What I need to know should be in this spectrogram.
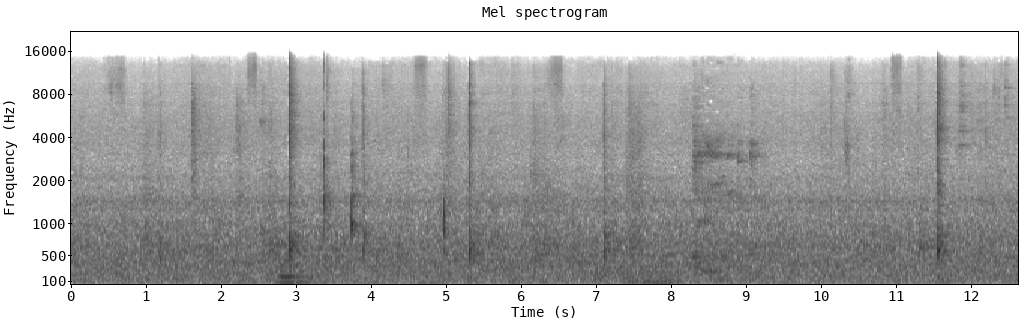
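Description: A chess clock button clicks as it is pressed.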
